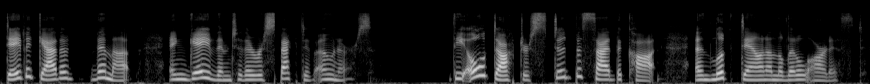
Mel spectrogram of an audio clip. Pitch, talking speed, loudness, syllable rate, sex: 235 Hz, 170 wpm, -21 LUFS, 5.5 syllables/s, female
